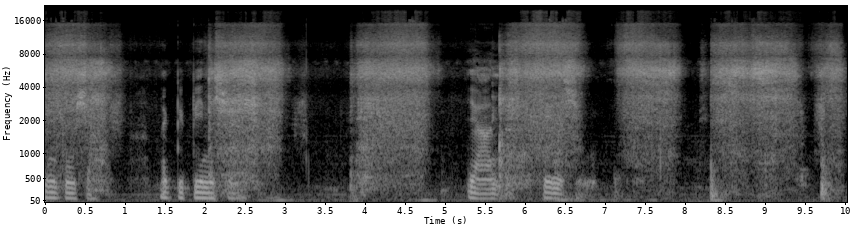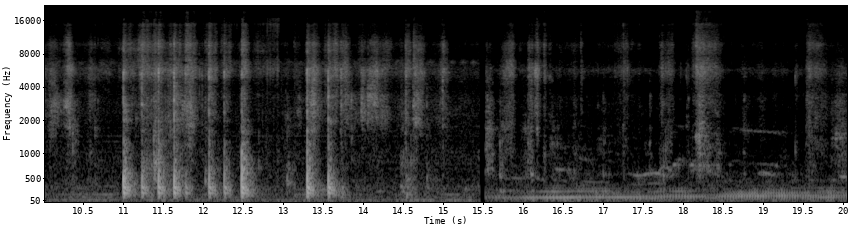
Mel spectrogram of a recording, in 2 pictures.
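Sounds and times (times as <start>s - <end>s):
tool scraping cement: 0.0s - 1.0s, 2.0s - 10.4s.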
